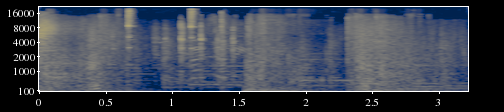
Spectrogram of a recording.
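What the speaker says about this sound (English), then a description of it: "the galleon mortar takes a second to come back down to earth" A galleon mortar fires in the video game Bastion, giving several heavy booming blasts with rumbling tails, spaced about a second apart, under a faint background voice.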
